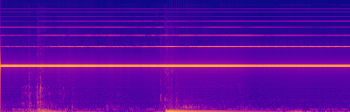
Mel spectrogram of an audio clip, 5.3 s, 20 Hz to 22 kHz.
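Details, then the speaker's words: CyberPower 625VA UPS, suspected bad, running a roughly 66 W lamp on battery after mains is unplugged: a steady, piercing high alarm that only stops when the button is held, while the unit keeps drawing power. Continuous alarm from a failed battery. "It's still screaming and still using power. Yeah. And you got to hold that thing down to shut it up."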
